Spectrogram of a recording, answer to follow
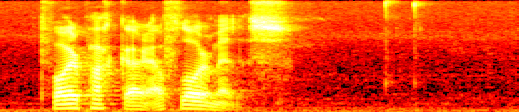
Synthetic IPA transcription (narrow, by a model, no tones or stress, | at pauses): t̪ʰvɔjɹpʰakaɹa̰ːwflɔːɹmɛ̰ːlɪ̰s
